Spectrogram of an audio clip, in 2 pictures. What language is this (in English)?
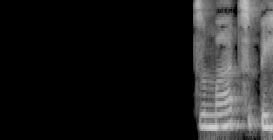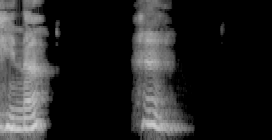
Ashéninka Perené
